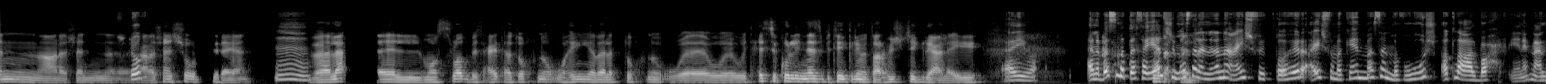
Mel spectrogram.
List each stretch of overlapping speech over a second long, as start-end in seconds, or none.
none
